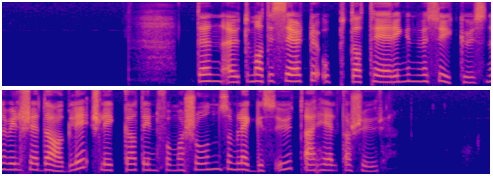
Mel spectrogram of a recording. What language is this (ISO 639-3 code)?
nor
